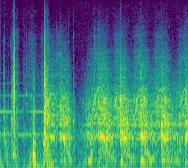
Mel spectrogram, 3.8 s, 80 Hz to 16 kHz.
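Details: 1974 Ford F100 Ranger XLT, 390 big block, after storage, crusty old battery being jumped with a vintage Sears charger: a few clicks, then a sluggish, uneven crank of about two to three turns a second that never catches; weak battery.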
